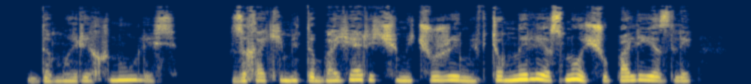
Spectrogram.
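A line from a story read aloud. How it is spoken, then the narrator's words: Doubtful whisper. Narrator (Russian): зашептала рядом с ней Миланка, томимая схожими сомнениями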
